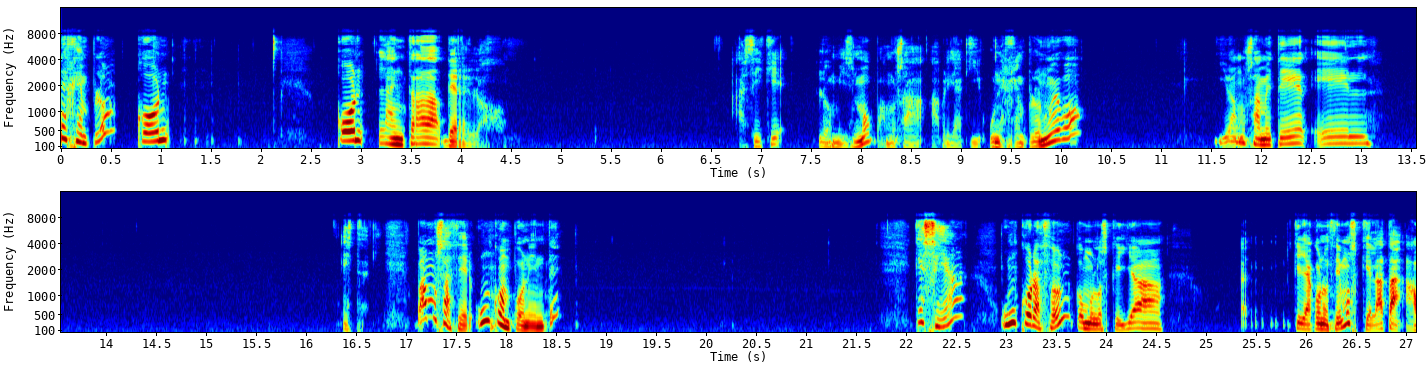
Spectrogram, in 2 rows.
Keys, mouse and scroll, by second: 3.5 click, 5.4 click, 6.4 click, 16.1 click, 18.5-21.9 drag.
